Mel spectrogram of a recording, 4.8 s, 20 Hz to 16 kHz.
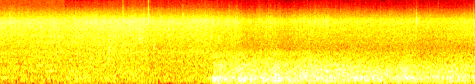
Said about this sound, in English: September 29th, 1938. It's a Thursday, and it's raining in Prague.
